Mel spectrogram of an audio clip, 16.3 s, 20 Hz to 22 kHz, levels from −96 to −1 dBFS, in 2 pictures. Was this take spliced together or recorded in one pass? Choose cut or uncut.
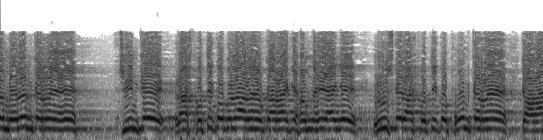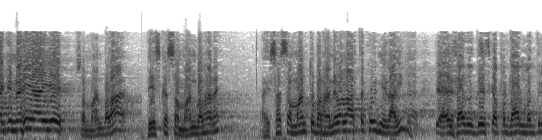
cut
